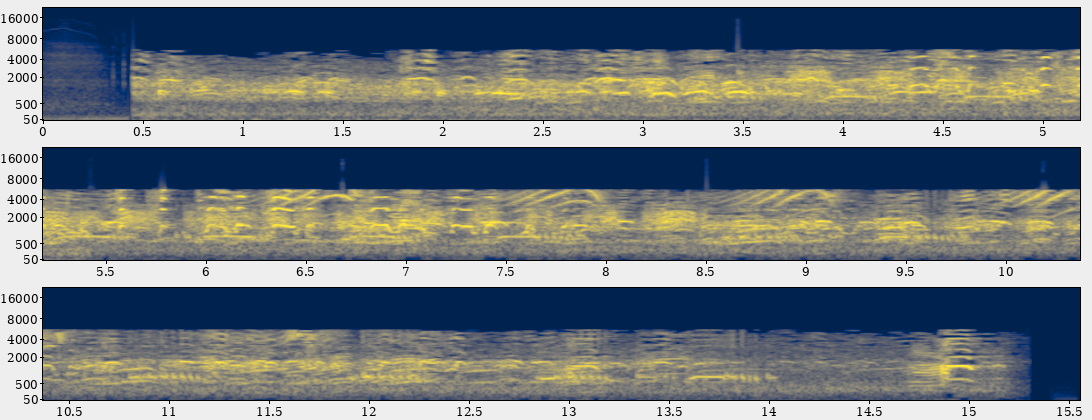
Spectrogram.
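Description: A goose honks loudly and continuously, its harsh, nasal calls repeating in a rapid, uneven stream for about fifteen seconds with no other voices.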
